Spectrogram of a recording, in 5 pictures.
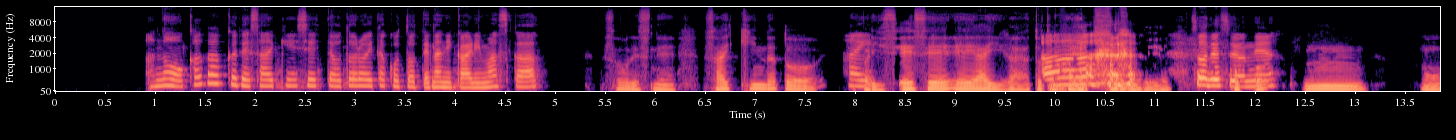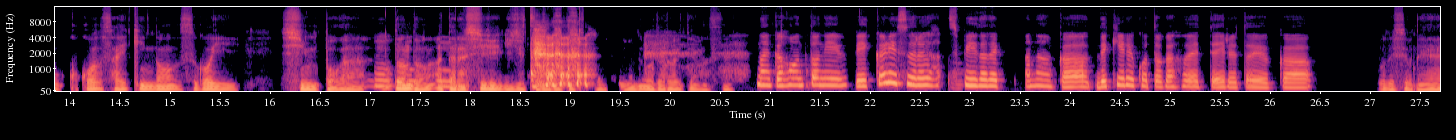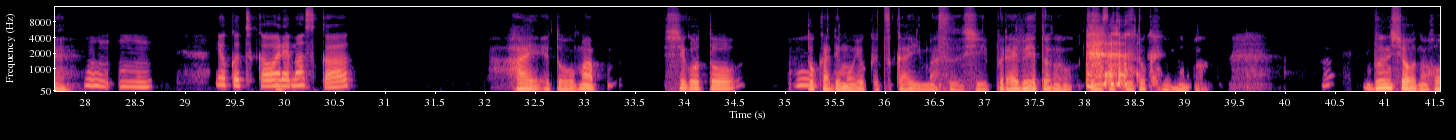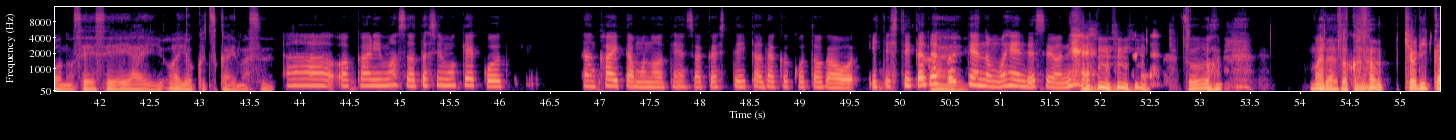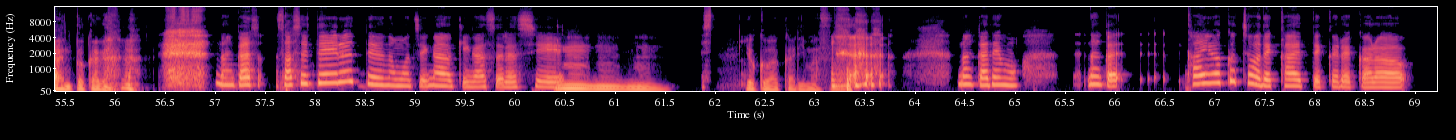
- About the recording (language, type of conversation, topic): Japanese, unstructured, 最近、科学について知って驚いたことはありますか？
- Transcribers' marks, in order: chuckle; tapping; laugh; other background noise; chuckle; chuckle; laughing while speaking: "まだそこの距離感とかが"; chuckle; chuckle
